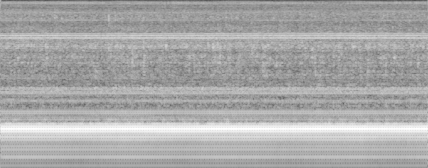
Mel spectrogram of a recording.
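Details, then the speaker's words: Opened GM hermetic compressor running with mineral oil audibly sloshing inside: a loud, perfectly steady motor hum with an even pulse and no knocks or rattles. Normal compressor running. "as you can hear it's sloshing it around pretty good"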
